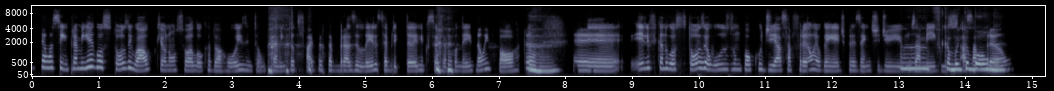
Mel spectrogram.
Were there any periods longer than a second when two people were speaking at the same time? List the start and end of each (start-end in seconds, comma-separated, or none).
13.0-14.7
